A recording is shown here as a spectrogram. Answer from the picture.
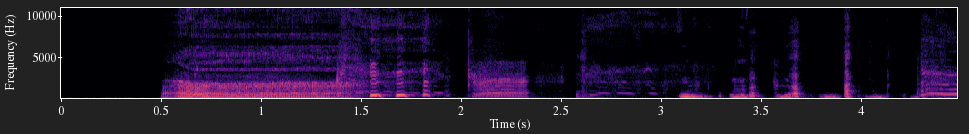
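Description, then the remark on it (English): A voice imitates a big dog growling, starting with one long, loud, throaty rumble, then a run of shorter gruff bursts and grunts. “I was looking at the big dog.”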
